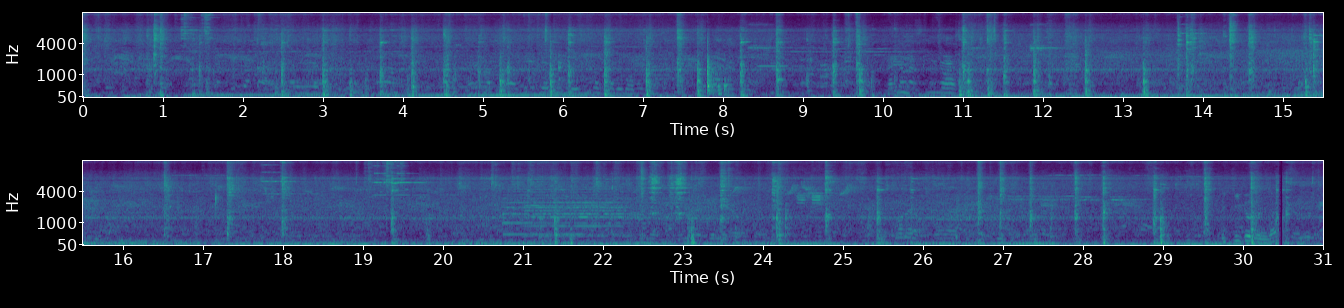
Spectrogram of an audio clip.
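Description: Knives cutting and scraping cow hide away from a carcass, heard as many short sharp clicks and ticks in an irregular run, over background voices.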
